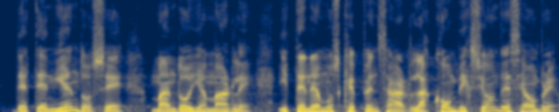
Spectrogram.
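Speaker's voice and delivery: normal talking voice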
